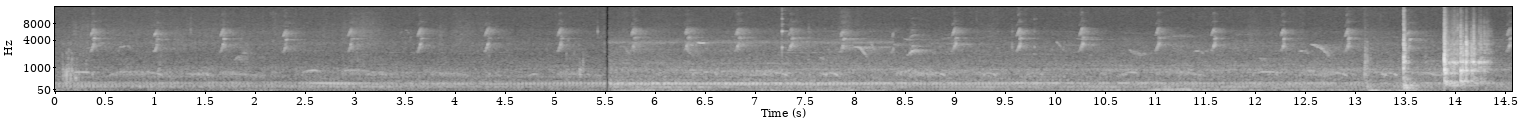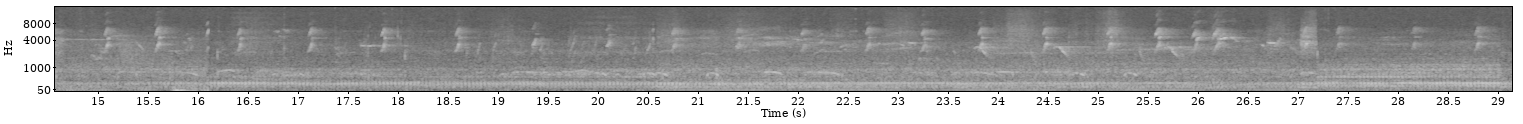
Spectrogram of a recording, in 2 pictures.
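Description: Small birds chirping steadily in the background, many short high calls, over a low steady hum. A brief loud knock about halfway through.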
